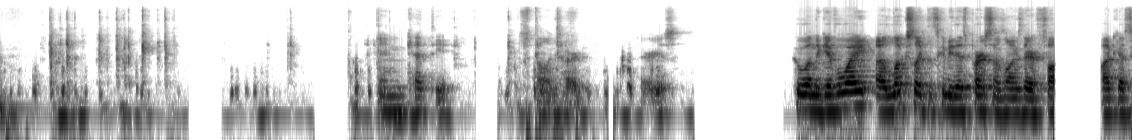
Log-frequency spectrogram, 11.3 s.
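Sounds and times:
fingers typing on a computer keyboard: 0.4s - 1.8s
speech: 3.9s - 4.6s, 5.3s - 6.9s, 8.0s - 11.3s.

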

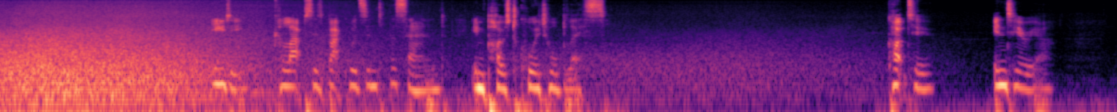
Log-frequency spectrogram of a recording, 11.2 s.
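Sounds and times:
ocean surf crashing on shore: 0.0s - 9.0s
speech: 2.1s - 6.2s, 8.9s - 9.4s, 10.0s - 10.6s.

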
